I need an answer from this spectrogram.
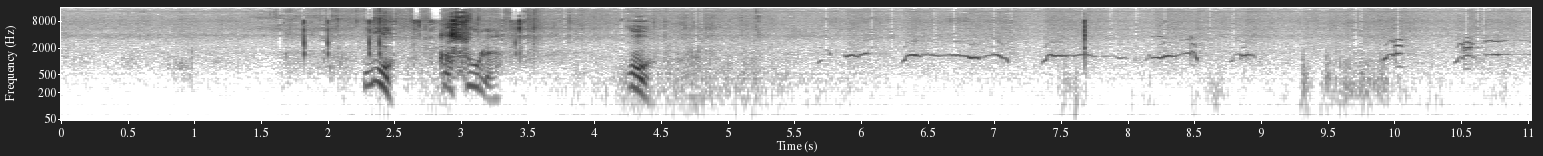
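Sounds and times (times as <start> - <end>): distant birds honking: 5.4 - 11.0.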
